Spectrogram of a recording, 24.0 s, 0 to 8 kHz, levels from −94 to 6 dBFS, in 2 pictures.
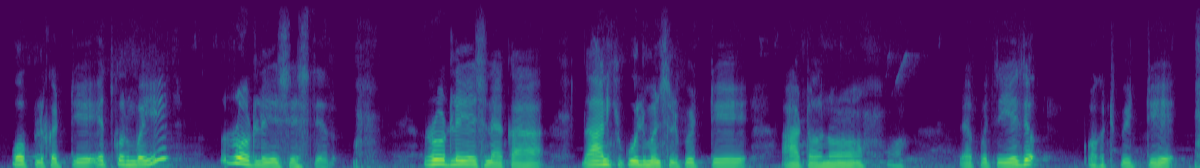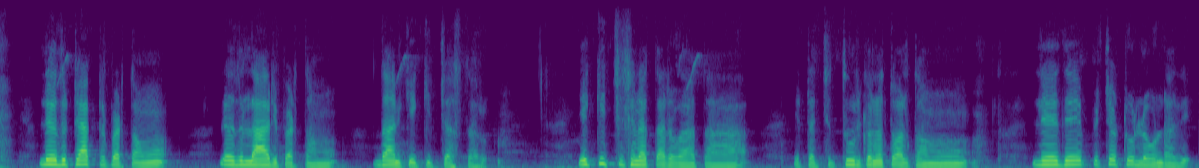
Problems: constant background noise, background conversations at intervals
